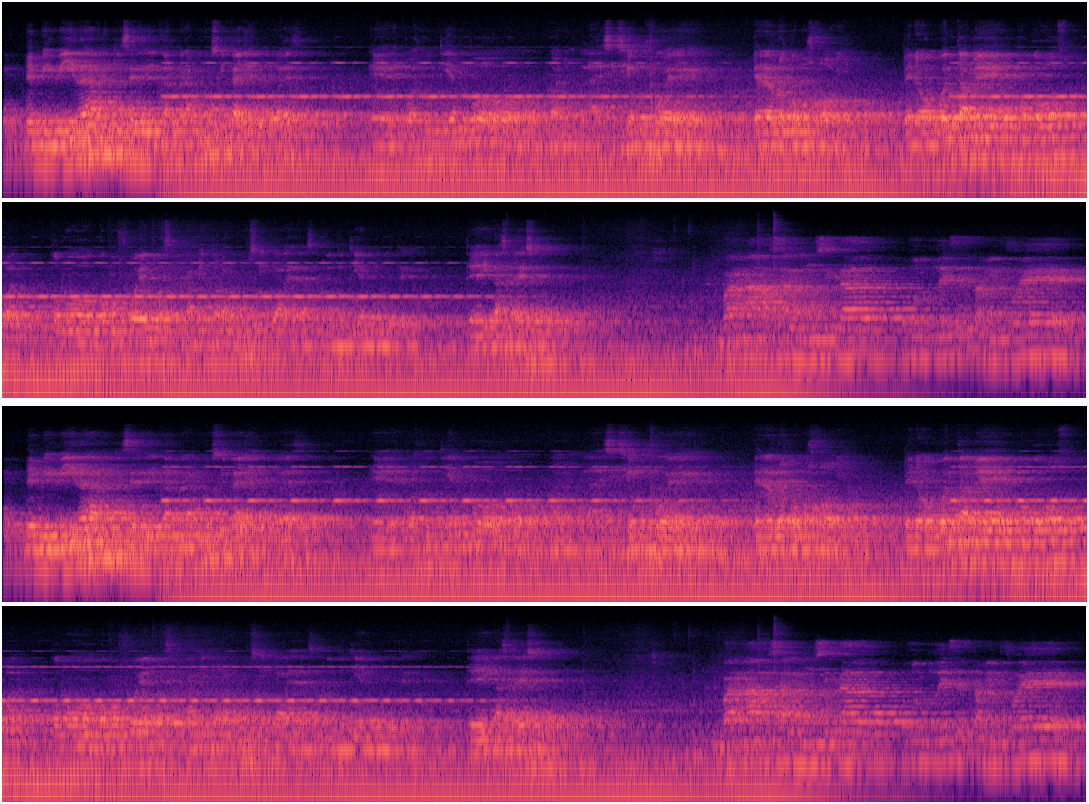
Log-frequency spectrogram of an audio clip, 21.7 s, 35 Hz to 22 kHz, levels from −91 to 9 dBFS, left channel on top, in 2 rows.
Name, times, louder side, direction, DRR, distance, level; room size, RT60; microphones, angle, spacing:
voice 1, 0.2-3.0 3.7-7.1 7.5-8.6 9.0-15.1 15.5-16.4, left 1 dB, 60° left, -3 dB, 1.7 m, -23 dB
sound 1, 1.5-19.0, equal, 15° left, 1.2 m, -31 dB
voice 2, 17.9-19.6 19.8-21.5, equal, 30° right, -6 dB, 1.9 m, -29 dB
9.1 x 4.8 x 6.5 m, 2.6 s
head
